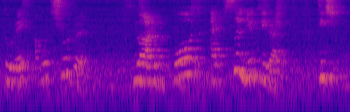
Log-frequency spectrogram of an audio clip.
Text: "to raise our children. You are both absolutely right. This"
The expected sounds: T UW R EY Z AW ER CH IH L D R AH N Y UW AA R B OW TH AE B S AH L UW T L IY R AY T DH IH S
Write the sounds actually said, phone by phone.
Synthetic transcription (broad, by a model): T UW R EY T AW ER CH IH L D R AH N Y UW AA R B OW T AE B S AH L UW T L IY R AY T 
